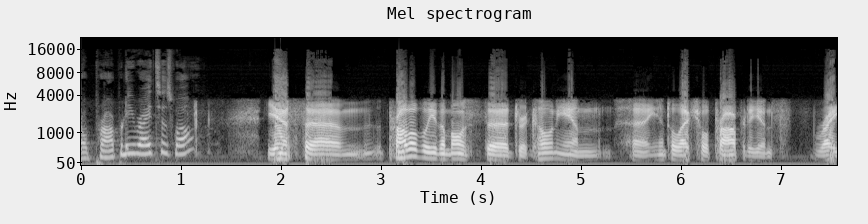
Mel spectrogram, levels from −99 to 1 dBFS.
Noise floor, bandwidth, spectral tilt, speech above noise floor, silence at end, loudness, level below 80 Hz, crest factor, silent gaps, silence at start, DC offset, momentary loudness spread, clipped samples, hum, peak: -35 dBFS; 15.5 kHz; -5 dB/octave; 20 dB; 0 s; -15 LUFS; -50 dBFS; 16 dB; none; 0 s; 0.4%; 16 LU; under 0.1%; none; 0 dBFS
